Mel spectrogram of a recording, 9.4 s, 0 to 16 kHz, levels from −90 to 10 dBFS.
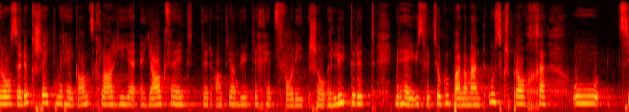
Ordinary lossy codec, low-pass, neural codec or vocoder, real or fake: AAC, 96 kbps; 14.4 kHz; vocoder, 48 kHz, 128 mel bands, Vocos; fake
